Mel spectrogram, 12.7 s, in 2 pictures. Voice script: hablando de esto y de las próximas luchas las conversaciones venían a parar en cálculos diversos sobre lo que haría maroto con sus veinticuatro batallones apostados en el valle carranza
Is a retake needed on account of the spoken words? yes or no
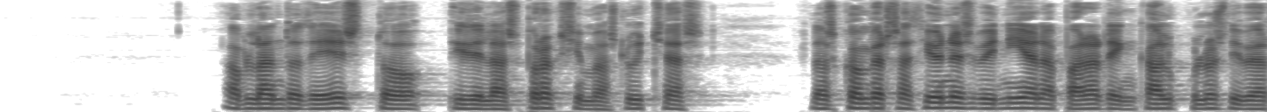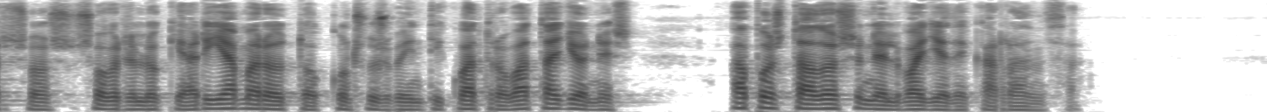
yes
